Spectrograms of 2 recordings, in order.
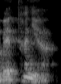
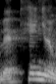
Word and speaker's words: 메탄: 바보라서 이게 이제 독일어에서 온 거거든. 그러니까 독일어를 읽으면 메탄이야. 근데 이제 지네들은 메테인이라고 읽거든. 그러니까 우리끼리 바꾸는 거야.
